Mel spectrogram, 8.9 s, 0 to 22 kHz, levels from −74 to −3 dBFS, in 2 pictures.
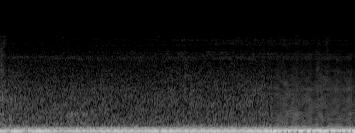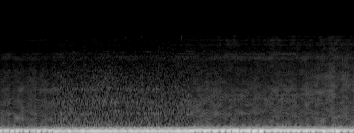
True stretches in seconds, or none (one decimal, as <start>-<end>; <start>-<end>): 0.0-3.4; 5.1-6.8

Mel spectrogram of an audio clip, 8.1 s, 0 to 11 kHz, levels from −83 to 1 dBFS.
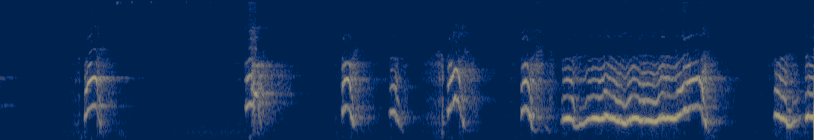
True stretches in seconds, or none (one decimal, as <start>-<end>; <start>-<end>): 0.0-2.4; 7.3-8.1

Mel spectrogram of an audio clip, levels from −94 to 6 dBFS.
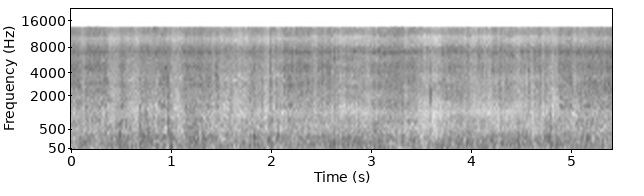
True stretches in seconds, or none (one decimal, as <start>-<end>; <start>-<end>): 0.0-2.4; 4.7-5.4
